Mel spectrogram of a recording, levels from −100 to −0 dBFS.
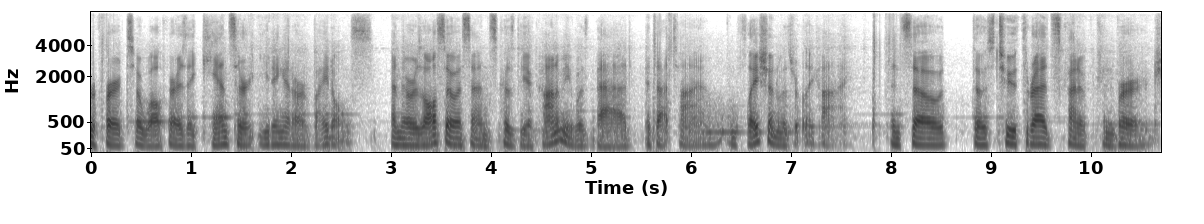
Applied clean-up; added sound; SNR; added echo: neural mask model RNNoise.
